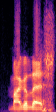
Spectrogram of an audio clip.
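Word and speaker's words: Magalhães: I think I've pronounced that right or wrong. Magalhaes, there you go.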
